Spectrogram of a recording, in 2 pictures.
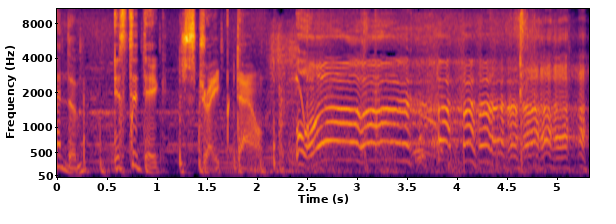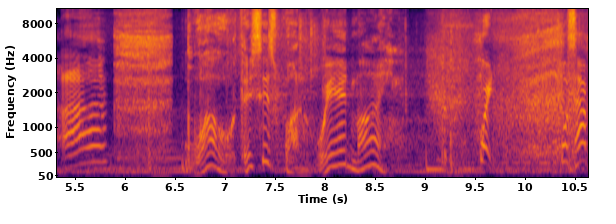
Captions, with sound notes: And the fastest way to find them is to dig straight down. [Echoing screams] [Screams turn to laughter] Whoa! This is one weird mine.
